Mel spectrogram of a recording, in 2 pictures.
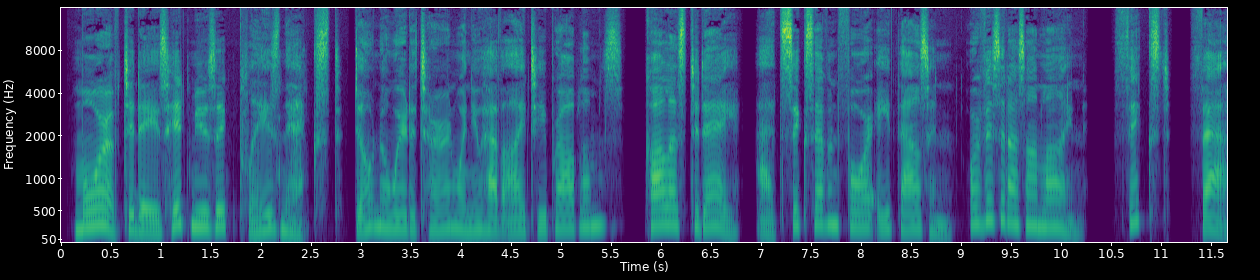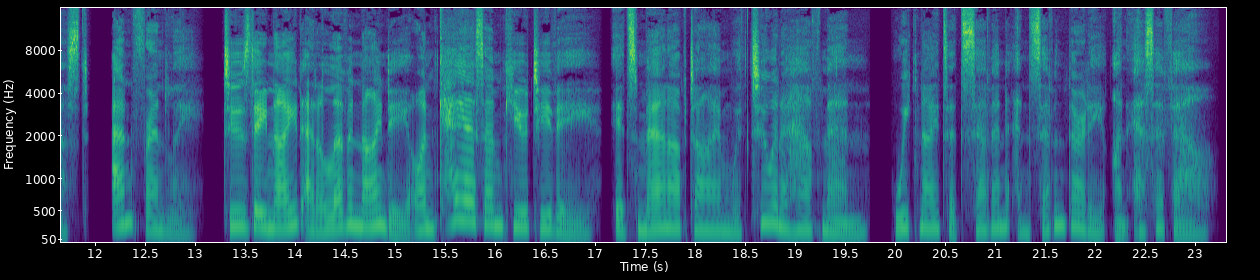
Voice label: Radio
